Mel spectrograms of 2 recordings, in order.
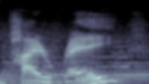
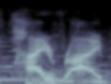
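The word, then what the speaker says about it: Py'Rai: pi ray race revealed steven was pronouncing it on stream pi ray which is interesting because i'm pretty sure they have referred to it on stream as pi ride before however just look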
